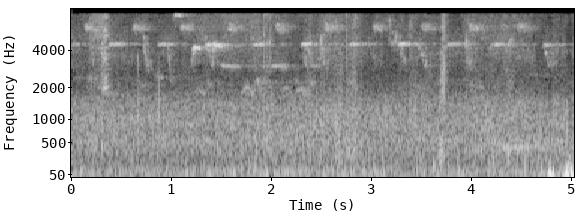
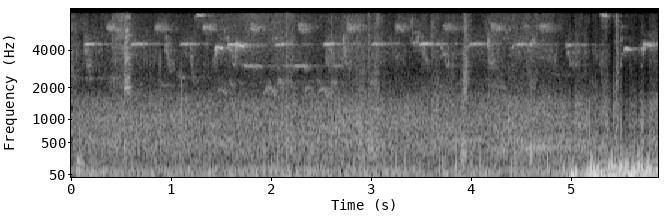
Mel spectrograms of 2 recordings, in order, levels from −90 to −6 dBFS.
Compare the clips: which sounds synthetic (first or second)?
first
